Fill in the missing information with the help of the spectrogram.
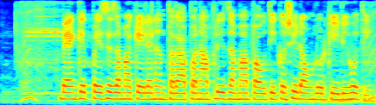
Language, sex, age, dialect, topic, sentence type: Marathi, female, 31-35, Standard Marathi, banking, statement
